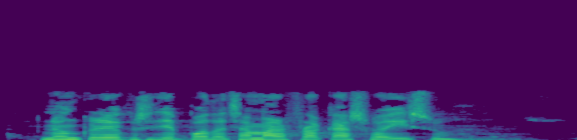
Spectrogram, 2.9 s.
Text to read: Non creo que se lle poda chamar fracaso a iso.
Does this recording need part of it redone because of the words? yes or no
no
